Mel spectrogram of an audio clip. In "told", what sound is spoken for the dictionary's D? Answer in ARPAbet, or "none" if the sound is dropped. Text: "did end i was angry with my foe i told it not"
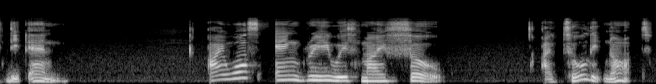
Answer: D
